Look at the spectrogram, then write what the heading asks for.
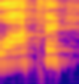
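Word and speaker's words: Whopper: o whooper né então muita gente fala whooper mas né a pronúncia correta é o whooper que é algo que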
